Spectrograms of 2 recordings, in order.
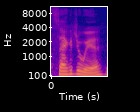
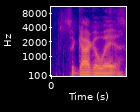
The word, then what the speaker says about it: Sacagawea: No, you said it's not Sacagawea, it's. – Sagagawea. – Sagagawea. – Interesting. – That's how you say it.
